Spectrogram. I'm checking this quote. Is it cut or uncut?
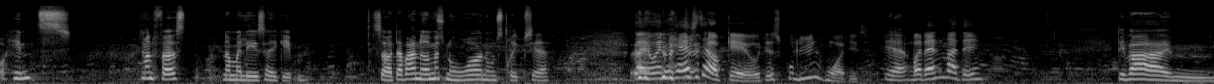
cut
